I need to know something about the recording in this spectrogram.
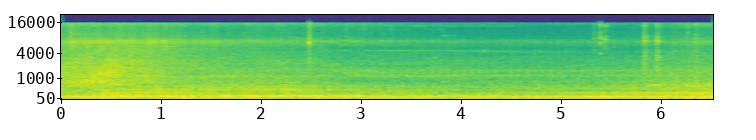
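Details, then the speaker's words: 2018 Honda Vario 150 whose starter only clicked at the relay by the battery, after cleaning the relay with contact cleaner: starts and settles into a steady, even low idle without stumbling or clicking; fixed. "Langsung aja kita coba bismillah alhamdulillah ya kita starter lagi matikan terdengar Mas Bro statennya alhamdulillah sudah bisa"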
